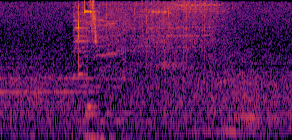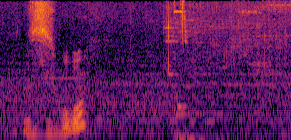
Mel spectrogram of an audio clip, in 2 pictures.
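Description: A game interface gives soft clicks and chimes as buildings are placed.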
